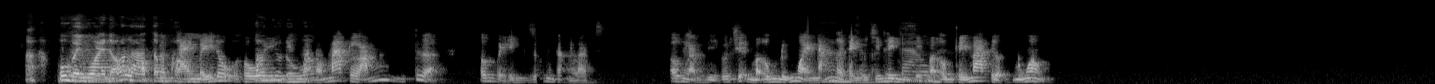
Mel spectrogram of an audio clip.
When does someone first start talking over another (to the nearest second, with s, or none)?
1 s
